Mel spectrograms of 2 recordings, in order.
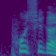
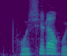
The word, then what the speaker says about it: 보시: 그러니까 뭐 도와주는 것 이런 걸 이제 보시라고 그러는데 그 보시할 때는 보라고 읽는 것을 포시가 아니라 보라고 보시라고 읽는 것을 맞게끔 하였습니다.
